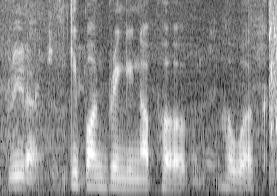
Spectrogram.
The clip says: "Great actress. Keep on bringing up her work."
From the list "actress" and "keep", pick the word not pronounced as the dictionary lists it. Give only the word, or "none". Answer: actress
